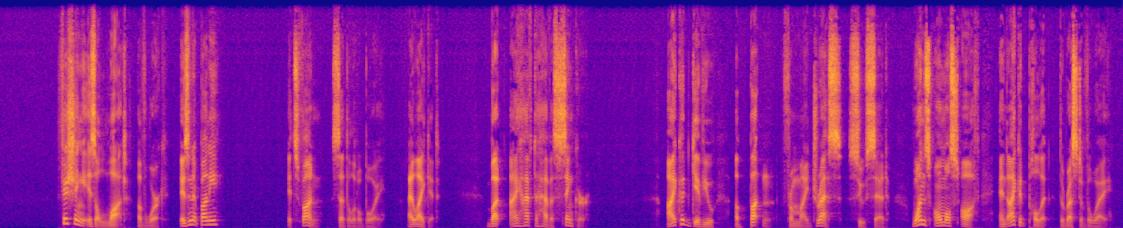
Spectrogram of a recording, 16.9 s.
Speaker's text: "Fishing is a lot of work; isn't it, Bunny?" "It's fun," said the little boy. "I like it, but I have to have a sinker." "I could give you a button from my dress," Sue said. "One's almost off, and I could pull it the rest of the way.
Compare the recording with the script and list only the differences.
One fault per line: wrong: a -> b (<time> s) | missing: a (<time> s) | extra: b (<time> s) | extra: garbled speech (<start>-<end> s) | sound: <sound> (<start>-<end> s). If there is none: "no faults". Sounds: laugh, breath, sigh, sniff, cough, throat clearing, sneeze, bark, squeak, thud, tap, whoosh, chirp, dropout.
no faults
